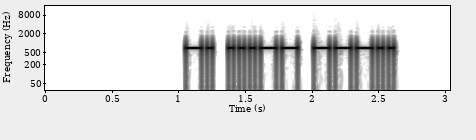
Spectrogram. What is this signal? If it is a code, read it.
Morse code, heard as a keyed tone, about 30 wpm, 700 Hz. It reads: N38
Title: Common Cut Numbers - 3-Digit 30wpm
